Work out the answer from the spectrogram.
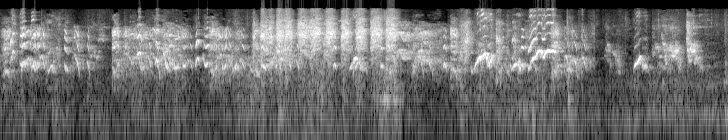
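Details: Cockatiels, used to stimulate pairing and breeding, give dense, harsh overlapping squawks and screeches that run almost without pause, with brief upswept whistled notes breaking through near the end.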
